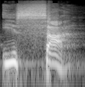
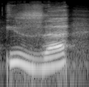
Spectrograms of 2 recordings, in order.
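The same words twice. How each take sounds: First: The consonant is a hissed s sound. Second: The consonant is a buzzed z sound. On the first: The speaker calls it wrong. "Você não fala is com som de S" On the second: The speaker calls it right. "é som de Z. É leve"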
